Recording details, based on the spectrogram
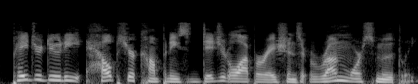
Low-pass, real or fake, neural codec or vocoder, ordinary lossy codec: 7.2 kHz; fake; codec, 16 kHz, 0.9 kbps, LongCat-Audio-Codec; MP3, 32 kbps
